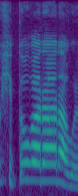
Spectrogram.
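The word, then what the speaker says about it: 人柄: 자, 어떻게 카레와 온코나 이 성품이라고 할 때 훈으로 히토가라라고 읽어주시면 돼요.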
